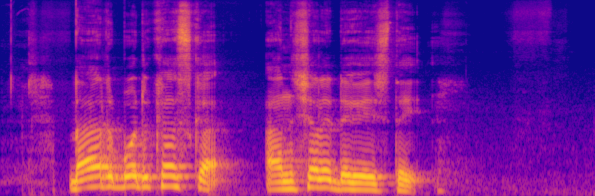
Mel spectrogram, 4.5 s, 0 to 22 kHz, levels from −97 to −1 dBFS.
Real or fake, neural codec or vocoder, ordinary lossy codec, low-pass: real; none; none; none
